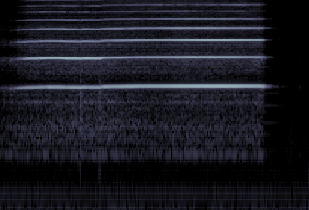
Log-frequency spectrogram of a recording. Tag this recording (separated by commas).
Musical instrument, Bowed string instrument, Music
